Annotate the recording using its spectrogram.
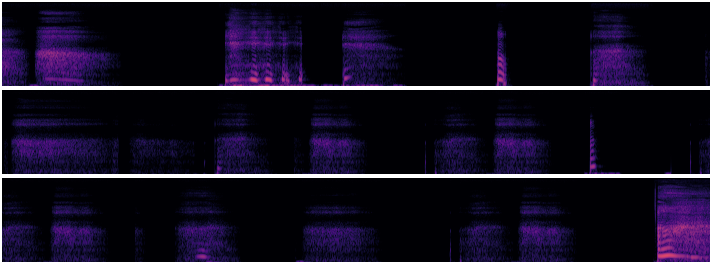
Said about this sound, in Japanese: え？息？荒くないよ。あくびかな。眠いのかも。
